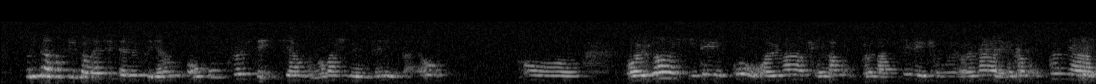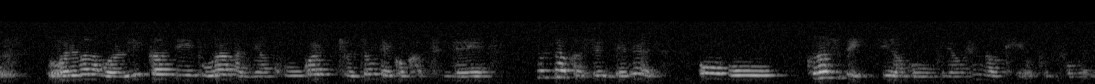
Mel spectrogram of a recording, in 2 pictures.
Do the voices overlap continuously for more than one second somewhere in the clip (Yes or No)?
No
